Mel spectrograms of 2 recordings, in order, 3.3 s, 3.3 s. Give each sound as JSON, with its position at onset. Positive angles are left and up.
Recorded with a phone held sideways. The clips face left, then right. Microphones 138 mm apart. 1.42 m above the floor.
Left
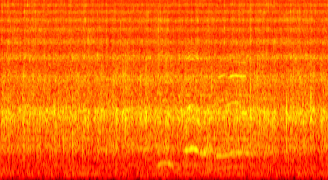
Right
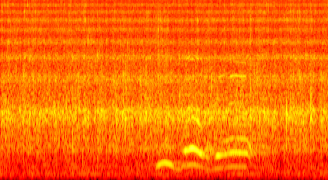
{"t": 1.6, "sound": "a child speaking", "side_deg": -45, "distance_m": 0.8}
